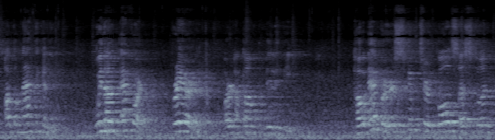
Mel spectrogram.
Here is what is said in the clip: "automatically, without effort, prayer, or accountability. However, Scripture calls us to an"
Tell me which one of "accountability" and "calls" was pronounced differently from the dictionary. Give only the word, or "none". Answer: calls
